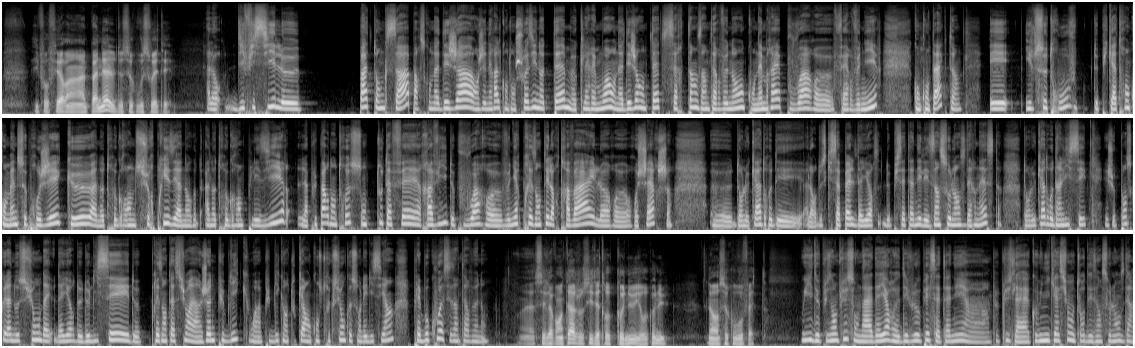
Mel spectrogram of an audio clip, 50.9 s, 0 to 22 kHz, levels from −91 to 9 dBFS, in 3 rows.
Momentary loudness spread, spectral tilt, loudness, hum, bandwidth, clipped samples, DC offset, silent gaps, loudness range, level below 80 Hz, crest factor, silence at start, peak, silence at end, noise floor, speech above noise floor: 10 LU; -5 dB/octave; -16 LUFS; none; 18.5 kHz; under 0.1%; under 0.1%; none; 5 LU; -32 dBFS; 14 dB; 0.5 s; 0 dBFS; 0 s; -61 dBFS; 46 dB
